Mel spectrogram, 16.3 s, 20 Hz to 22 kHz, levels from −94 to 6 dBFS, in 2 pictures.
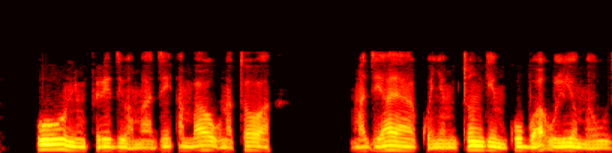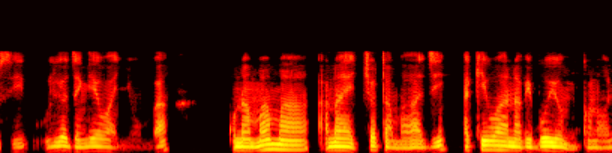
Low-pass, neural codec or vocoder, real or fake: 5.4 kHz; none; real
